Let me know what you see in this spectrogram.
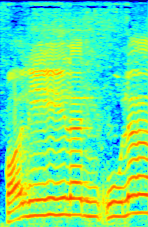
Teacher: Qalilan, dan di situ ada waqaf qabih, sebaiknya jangan dihentikan sebabkan tanwin bertemu hamzah jadi izhar. Jadi sempurnakan bunyi lan, jangan dipanjangkan. Qalilan ula, terus masuk ula.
